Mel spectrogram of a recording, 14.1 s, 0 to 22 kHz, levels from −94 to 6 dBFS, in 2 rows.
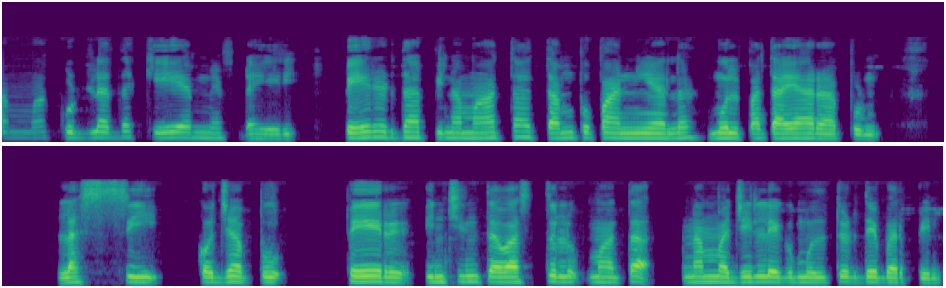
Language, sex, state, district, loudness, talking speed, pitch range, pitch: Tulu, male, Karnataka, Dakshina Kannada, -20 LUFS, 95 wpm, 135-150 Hz, 140 Hz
